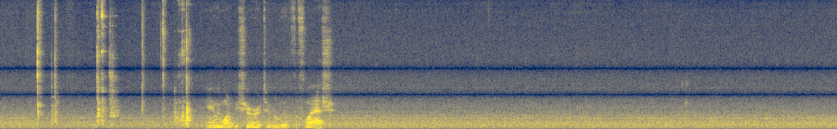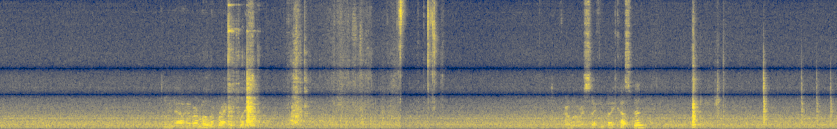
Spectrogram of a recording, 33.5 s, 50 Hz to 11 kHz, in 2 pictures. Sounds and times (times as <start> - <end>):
Speech: 4.1 - 6.8, 19.9 - 21.9, 28.0 - 29.7.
